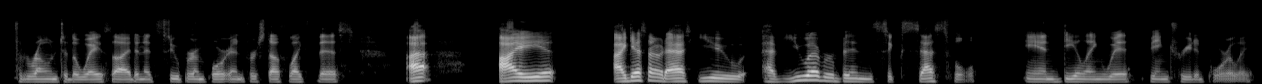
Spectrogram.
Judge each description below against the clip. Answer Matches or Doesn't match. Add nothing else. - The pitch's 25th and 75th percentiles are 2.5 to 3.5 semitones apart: Matches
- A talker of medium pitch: Doesn't match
